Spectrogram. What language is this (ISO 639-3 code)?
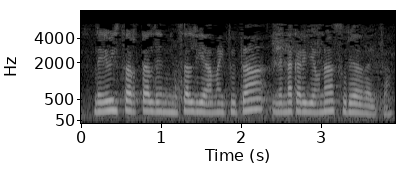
eus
